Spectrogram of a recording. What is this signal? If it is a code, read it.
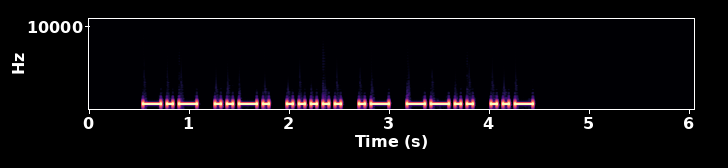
Morse code, heard as a keyed tone, about 20 wpm, 700 Hz. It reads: KF5AZU
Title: USA Call Signs - 6 Characters - Repeated 2x - 20wpm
